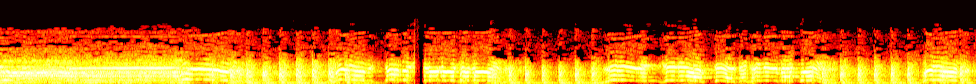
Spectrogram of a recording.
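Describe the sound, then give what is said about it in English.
Nails are hammered into heavy wooden boards across a door with a fast, steady run of loud blows that continues for several seconds, while a voice speaks over the pounding. “As I nailed the boards across the door, I felt as if I were driving nails into his car.”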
